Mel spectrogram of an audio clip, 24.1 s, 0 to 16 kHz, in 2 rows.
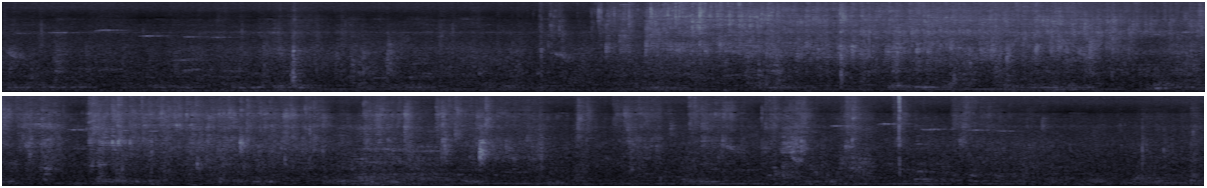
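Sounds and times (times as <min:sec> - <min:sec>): water splashing on concrete floor: 0:05.4 - 0:22.0.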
